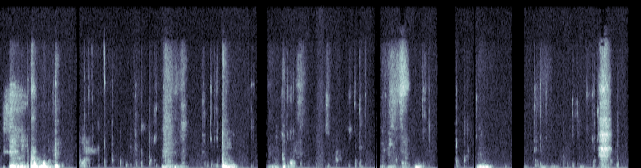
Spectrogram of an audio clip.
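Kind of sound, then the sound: household object, typing on a keyboard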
